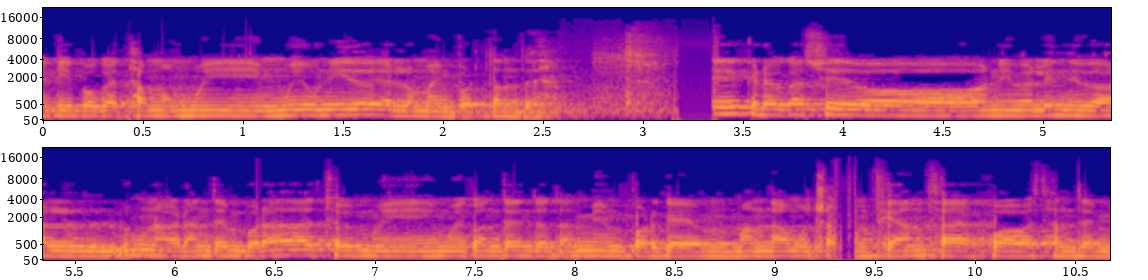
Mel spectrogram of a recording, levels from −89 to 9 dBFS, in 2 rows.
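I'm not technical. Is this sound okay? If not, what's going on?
No. Overlap between stream segments shows up at 0.43 s and again at 6.41 s. The audio arrives in 6-second chunks whose timing overlaps slightly, so the player trims a sliver of sound that wasn't really repeated. You hear a tiny click or skip.

Intermittent contact occurs from 3.15 to 3.38 s and from 9.28 to 9.42 s. A loose cable or plug briefly loses connection, so the sound drops out for about 180 ms and then about 100 ms, with crackle where it cuts and returns.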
